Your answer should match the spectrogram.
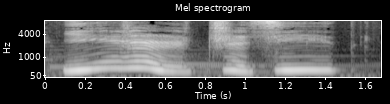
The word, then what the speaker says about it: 一日之计: 徐弟兄真的为您感恩，一日之计啊，这个读音要准确哈，虽然呢公鸡也是在早上叫的，一日之计在于晨，以早祷呢来展开新一天，真的非常的棒。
